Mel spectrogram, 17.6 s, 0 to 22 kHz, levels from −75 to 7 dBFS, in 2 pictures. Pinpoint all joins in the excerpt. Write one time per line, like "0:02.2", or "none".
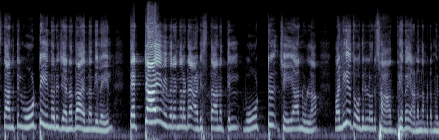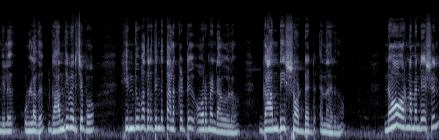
0:09.7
